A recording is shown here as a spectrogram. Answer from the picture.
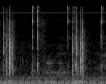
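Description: Faint clicks from a computer keyboard and mouse, a few sharp clicks at a time in small clusters, as a list is selected, copied and pasted into a spreadsheet.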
